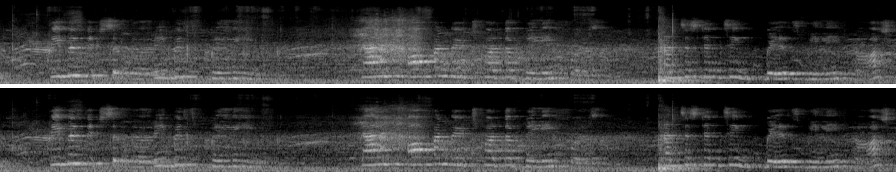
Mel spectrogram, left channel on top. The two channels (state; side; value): normal; both; correlation 0.85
